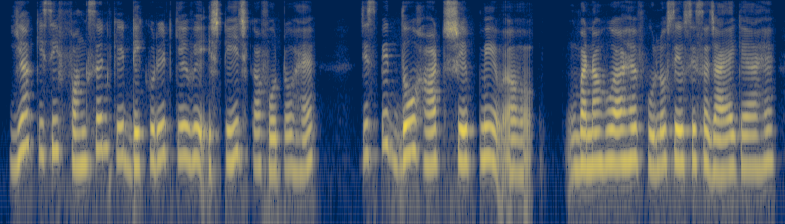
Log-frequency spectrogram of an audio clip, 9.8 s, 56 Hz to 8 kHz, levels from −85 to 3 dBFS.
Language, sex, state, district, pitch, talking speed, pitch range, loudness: Hindi, female, Gujarat, Valsad, 225 Hz, 160 wpm, 210-245 Hz, -18 LUFS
